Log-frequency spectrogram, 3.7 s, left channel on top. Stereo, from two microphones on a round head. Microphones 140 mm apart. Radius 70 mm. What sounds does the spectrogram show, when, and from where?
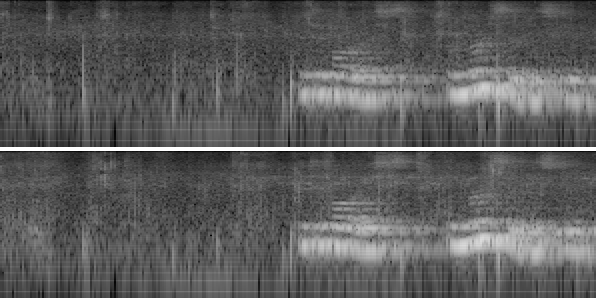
1.9 s a woman speaking: 45° right (ahead or behind), 1.1 m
